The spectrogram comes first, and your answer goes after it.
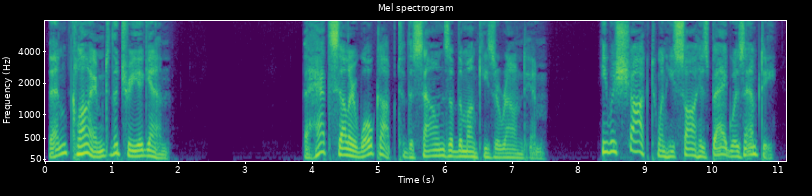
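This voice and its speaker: A man's voice: medium pitch, darkish tone, breathy edge, no room sound, clean studio sound. A man narrating scripted fairy tales for children as a storyteller.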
